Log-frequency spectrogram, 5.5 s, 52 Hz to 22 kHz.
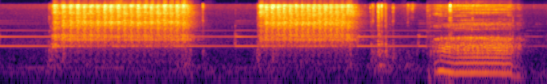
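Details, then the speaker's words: Hyundai Tiburon under restoration during compression test, plugs, fuel pump and injector fuses removed, battery reading 12.7V: fast even clicking in one-second bursts with key held, engine never cranks; cause unknown, owner first suspected dead battery. "battery's dead. That's stupid. It's at 12.7. Why is it not cranking?"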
